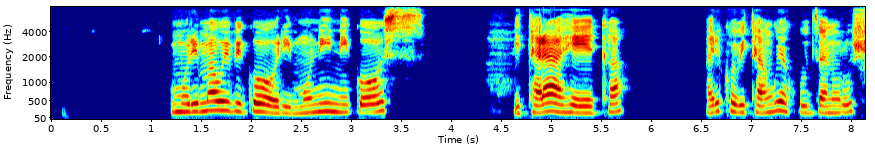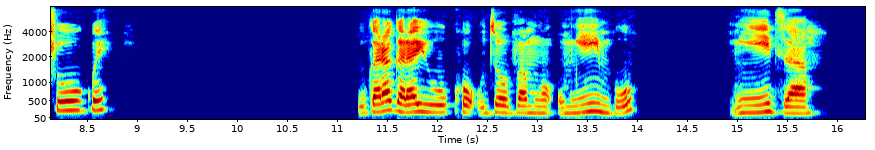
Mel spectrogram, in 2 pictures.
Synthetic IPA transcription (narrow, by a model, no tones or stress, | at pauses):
umuɾimawiβiɡo̞ɾimuniniɡo̞ːse̥ | βitaɾaɦe̞ːkʰaː | ɾiko̞βitaːŋɡuje̞kuzanuɾuʃuːɡwe̞ | uɡaɾaɡaɾajuːkʰo̞ʔuzo̞ːvamŋo̞ʔumŋiːmbu | mŋiːza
